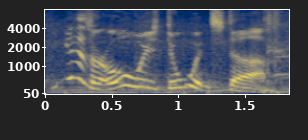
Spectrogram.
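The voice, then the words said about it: Bad impression of a colleague. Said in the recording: “make that really bad impression of you”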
